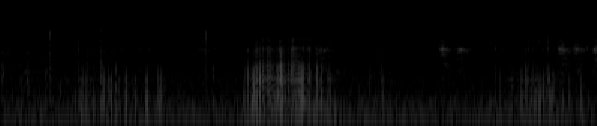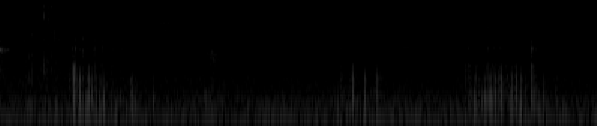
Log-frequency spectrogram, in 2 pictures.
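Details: A sleeping cat makes a steady low rumbling purr-like drone with soft, rhythmic snoring breaths on top; cat snoring.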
